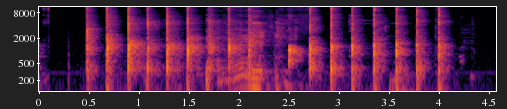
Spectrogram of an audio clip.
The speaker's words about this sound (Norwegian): Nei, det var, det var dårlig med applaus.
